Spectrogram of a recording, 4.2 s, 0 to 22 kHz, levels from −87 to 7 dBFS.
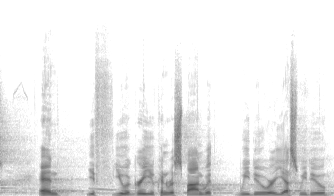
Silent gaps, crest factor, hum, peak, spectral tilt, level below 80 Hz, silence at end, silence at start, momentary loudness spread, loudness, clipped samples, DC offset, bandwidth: none; 22 dB; none; -10 dBFS; -3 dB/octave; -88 dBFS; 0 s; 0 s; 14 LU; -32 LUFS; under 0.1%; under 0.1%; 17.5 kHz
